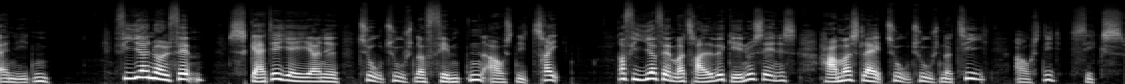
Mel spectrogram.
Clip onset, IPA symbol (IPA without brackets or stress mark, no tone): æ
